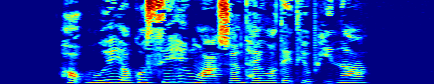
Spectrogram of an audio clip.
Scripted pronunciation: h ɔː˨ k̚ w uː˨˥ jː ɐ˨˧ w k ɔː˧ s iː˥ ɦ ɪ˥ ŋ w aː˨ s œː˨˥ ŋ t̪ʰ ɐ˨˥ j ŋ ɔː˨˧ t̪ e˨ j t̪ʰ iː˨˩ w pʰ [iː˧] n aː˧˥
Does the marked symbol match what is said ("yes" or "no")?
no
